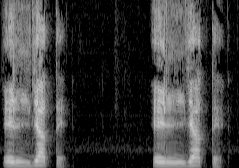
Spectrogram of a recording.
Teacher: L のエレの部分を保守的なエリエで発音するので、そこで止めるとエリのような感じになります。そしてそのまま舌を動かさずにヤテに移ります。エリヤテ、エリヤテという感じになります。詳しい説明は文章でカッコ1カッコ2カッコ3のところに書いておきました。ではエリアテから始めて最後の3つの例句を2回ずつ読んでみます。エリアテ、エリアテ、エリエゴ、エリエゴ、エリエロ、エリエロ。このファイルは以上です。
